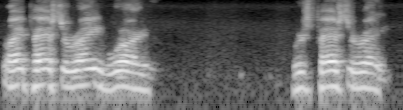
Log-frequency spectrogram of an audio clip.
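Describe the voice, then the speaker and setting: An older man with an Arkansas accent teaches a Bible class in a high, light voice. He speaks in a folksy way, driving his points home by repeating them. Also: steady tone, slow pace, darkish tone.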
